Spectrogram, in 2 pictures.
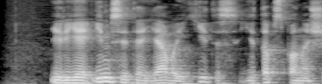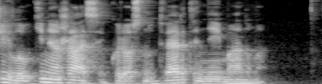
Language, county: Lithuanian, Vilnius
